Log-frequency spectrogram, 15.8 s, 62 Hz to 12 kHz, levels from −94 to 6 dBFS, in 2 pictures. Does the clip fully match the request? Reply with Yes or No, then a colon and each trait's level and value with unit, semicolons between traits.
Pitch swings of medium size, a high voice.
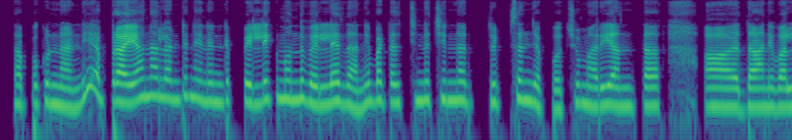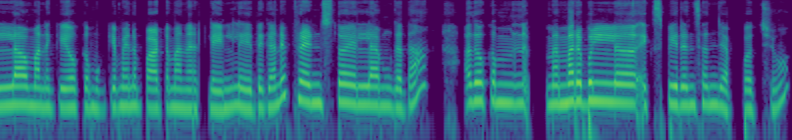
Yes: average, 3.6 semitones; high, 235 Hz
